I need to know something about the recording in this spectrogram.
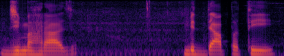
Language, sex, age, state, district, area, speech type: Maithili, male, 45-60, Bihar, Sitamarhi, rural, spontaneous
